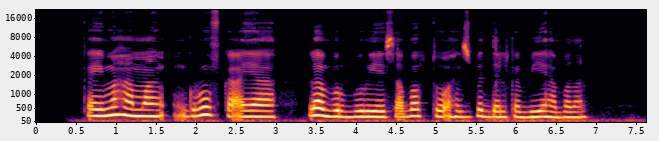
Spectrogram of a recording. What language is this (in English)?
Somali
